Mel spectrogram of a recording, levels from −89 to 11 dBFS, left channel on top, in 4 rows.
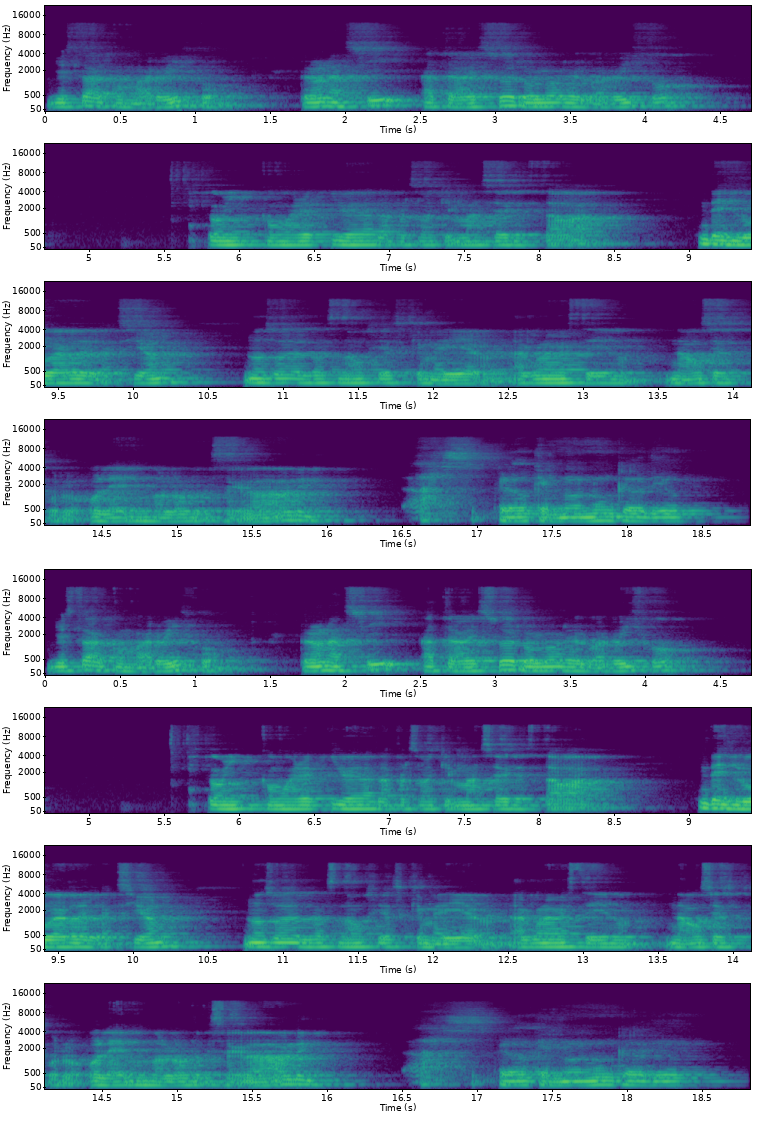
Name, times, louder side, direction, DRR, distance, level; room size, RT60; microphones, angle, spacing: voice 1, 0.0-1.3 1.7-4.2 5.8-8.4 9.1-10.3 10.7-16.0, right 2 dB, 50° right, 2 dB, 3.2 m, -22 dB
voice 2, 16.5-18.3, left 1 dB, 55° left, 4 dB, 4.4 m, -22 dB
27.5 x 21.0 x 9.6 m, 0.76 s
head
